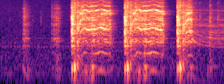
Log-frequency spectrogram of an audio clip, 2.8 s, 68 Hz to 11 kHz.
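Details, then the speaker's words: Pentax SF1n 35mm film SLR with 35-80mm Pentax-F lens in continuous (multiple-shot) drive near the end of the roll: three evenly spaced crisp shutter-and-wind motor cycles, each under a second; normal continuous shooting. "Well, I think there's only a couple more pictures on here, but let's just do it to, let's see, to multiple shot. And so then we should be able to just have it do continuous."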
